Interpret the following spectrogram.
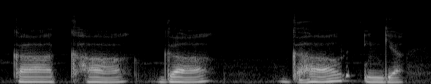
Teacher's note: कंठ से इसकी ध्वनि जब हम बोलते हैं का वर्ग की कोई भी ध्वनि तो कंठ से स्पर्श करते हुए निकलता है।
